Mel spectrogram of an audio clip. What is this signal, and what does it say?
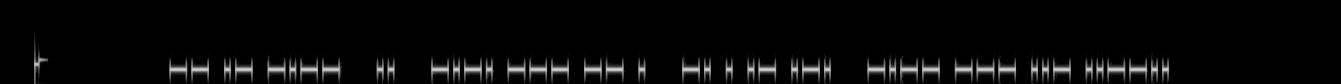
Morse code, heard as a keyed tone, about 22 wpm, 700 Hz. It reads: MAY I COME NEAR YOU?
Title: Sentences from Top 1000 Words - Review Part 1 - 22wpm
